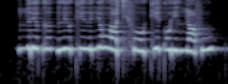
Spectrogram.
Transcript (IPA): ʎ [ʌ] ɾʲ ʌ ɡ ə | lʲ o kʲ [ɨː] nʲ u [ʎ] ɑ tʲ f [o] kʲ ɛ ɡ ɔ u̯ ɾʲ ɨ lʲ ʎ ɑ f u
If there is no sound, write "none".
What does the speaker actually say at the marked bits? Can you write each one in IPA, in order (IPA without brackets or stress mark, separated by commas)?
ʌ, ɨː, lˠ, o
